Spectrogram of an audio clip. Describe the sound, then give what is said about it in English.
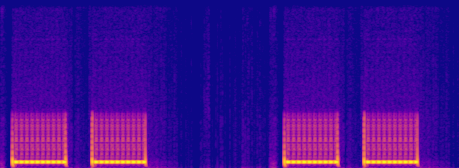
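A phone ringback tone purrs in two double bursts, each pair of short rings separated by a pause, clear and steady with no voices. “let's call Charlotte Wood now”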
